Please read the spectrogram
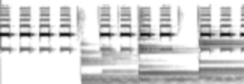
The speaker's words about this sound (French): Le réveil sonne comme tous les matins.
